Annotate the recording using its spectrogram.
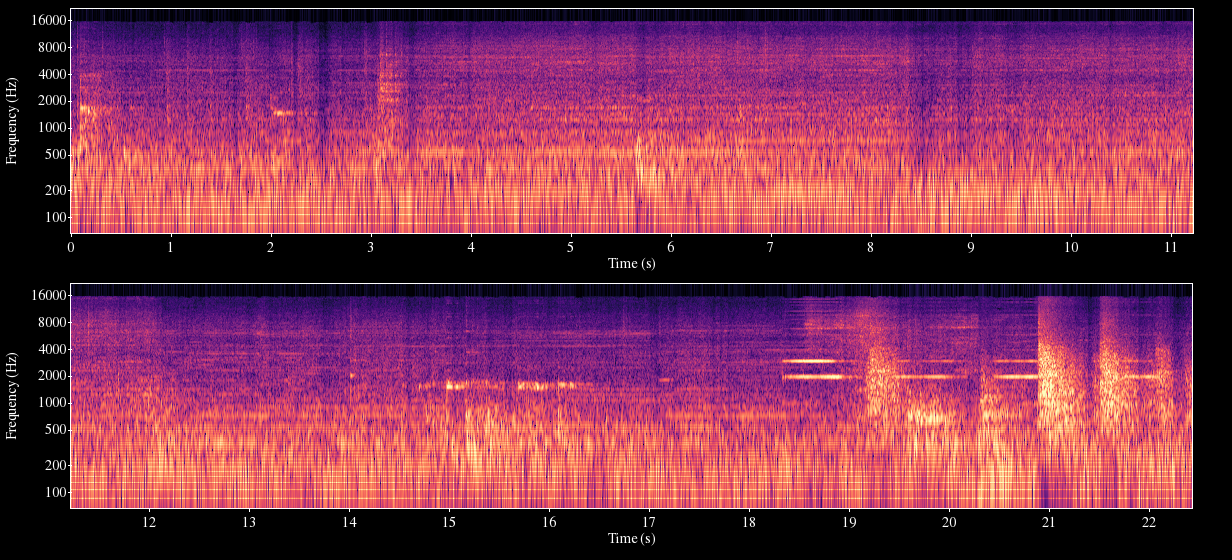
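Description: A crane's motor hums steadily.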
